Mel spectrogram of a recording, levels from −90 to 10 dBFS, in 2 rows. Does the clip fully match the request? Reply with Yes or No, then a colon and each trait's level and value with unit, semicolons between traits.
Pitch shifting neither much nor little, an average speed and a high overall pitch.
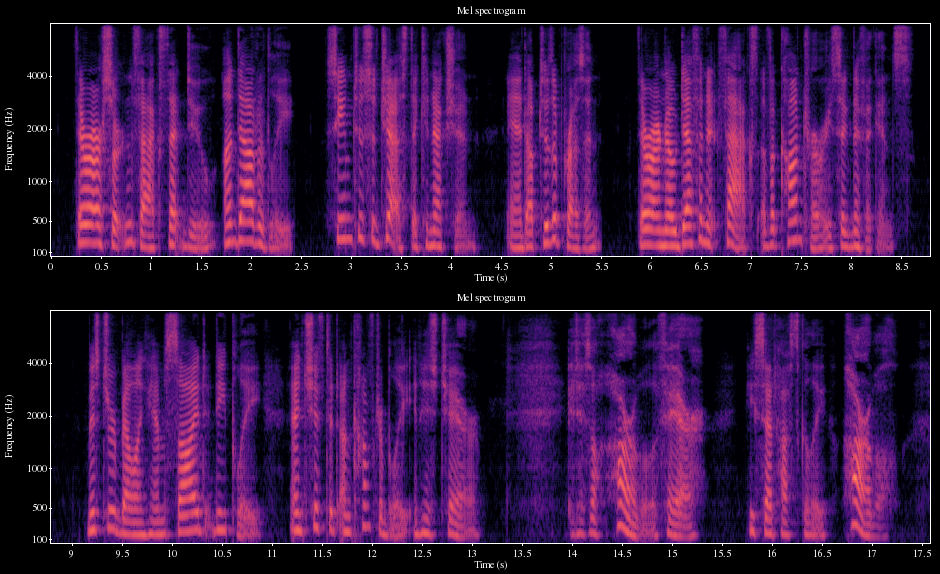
Yes: average, 4.7 semitones; average, 155 wpm; high, 195 Hz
